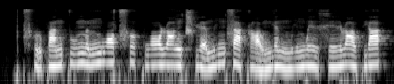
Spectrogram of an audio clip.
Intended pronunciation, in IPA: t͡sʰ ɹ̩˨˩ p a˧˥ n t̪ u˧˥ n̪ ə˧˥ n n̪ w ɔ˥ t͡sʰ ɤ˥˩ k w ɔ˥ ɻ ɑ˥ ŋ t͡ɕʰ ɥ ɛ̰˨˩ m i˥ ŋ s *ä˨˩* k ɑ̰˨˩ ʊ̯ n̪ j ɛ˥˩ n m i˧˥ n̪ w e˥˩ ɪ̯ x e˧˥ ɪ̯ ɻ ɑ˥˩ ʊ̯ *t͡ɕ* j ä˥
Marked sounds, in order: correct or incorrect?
incorrect: ä˥˩, incorrect: t̪

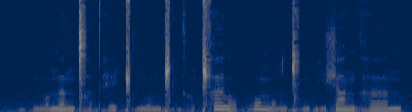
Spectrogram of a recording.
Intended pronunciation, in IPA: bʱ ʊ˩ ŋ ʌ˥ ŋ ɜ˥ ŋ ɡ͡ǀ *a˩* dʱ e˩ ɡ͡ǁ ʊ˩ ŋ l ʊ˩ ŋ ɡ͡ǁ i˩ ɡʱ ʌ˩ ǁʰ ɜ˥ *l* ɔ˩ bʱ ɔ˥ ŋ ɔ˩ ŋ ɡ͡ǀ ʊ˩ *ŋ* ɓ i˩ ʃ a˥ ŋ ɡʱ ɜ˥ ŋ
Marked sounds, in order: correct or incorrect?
correct, correct, correct

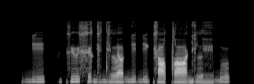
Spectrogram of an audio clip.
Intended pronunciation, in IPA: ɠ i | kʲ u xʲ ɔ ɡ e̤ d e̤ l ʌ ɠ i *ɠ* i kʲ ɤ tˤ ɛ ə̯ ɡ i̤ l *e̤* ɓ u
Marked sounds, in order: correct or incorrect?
correct, correct

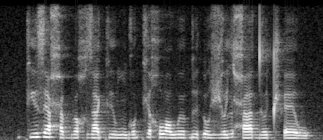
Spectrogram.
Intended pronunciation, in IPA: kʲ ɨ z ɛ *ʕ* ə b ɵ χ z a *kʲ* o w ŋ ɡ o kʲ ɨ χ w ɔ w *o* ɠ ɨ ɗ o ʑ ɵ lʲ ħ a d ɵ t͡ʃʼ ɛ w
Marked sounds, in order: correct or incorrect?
incorrect: ħ, correct, incorrect: ɵ

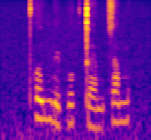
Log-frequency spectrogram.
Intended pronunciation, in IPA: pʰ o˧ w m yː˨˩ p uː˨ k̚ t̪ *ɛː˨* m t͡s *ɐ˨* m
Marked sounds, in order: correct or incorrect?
correct, incorrect: ɐ˥

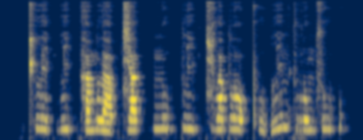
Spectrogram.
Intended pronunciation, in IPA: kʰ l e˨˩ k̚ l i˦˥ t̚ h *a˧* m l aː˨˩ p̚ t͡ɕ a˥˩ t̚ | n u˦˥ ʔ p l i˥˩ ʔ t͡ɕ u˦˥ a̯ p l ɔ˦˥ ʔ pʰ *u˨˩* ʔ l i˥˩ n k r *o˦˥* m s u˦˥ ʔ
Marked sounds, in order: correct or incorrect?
incorrect: a˦˥, correct, incorrect: o˧

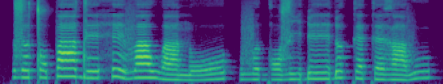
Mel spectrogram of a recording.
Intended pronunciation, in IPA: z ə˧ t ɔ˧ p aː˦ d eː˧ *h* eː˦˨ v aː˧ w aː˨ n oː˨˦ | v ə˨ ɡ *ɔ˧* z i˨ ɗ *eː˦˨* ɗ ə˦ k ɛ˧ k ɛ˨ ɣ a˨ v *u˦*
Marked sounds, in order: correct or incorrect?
correct, incorrect: ɔ˨, incorrect: eː˧, correct

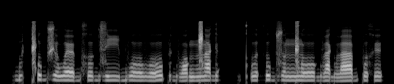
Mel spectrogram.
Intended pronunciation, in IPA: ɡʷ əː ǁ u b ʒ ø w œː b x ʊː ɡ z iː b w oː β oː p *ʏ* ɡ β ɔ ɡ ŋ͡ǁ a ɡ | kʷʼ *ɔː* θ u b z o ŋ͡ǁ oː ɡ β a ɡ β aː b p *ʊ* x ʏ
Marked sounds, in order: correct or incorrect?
correct, incorrect: əː, correct

